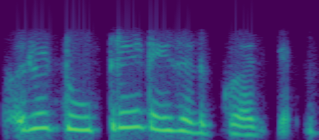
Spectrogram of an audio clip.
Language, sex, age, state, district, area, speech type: Malayalam, female, 18-30, Kerala, Alappuzha, rural, conversation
